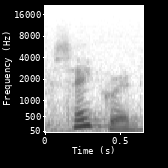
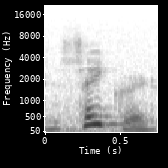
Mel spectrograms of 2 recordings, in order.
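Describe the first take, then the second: First: Sacred? asked higher and tentative; puzzling out a word; questioning. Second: Sacred. said lower, settled and quiet; answering his own question; confirming. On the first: Working out the word sacroiliac. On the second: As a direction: land the word Sacred. as a discovery. Confirms the word after guessing. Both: Shown as a demonstration.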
